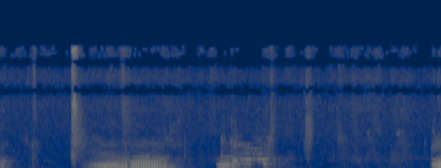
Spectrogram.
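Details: A mother domestic cat, who constantly meows to the father cat while carrying her kitten to him, gives a long, drawn-out meow, then a shorter rising-falling one.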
